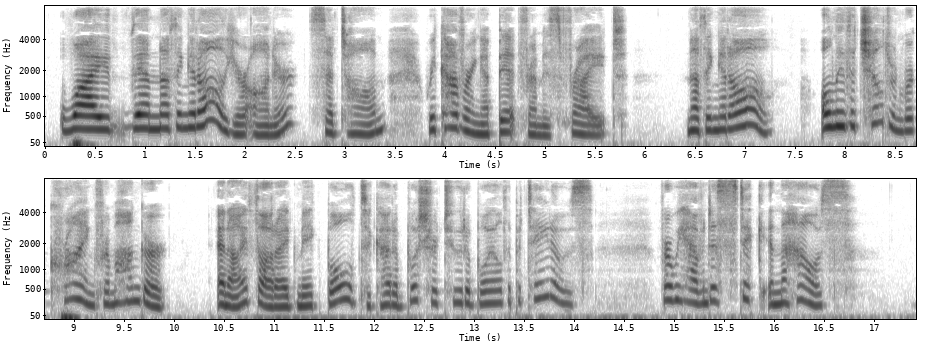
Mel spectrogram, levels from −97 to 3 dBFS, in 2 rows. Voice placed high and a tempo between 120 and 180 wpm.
Yes: high, 235 Hz; average, 170 wpm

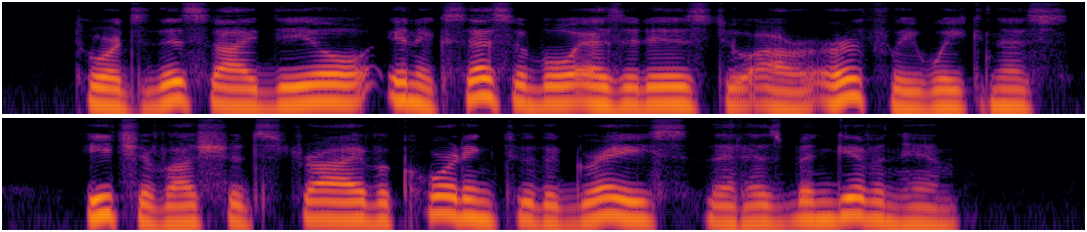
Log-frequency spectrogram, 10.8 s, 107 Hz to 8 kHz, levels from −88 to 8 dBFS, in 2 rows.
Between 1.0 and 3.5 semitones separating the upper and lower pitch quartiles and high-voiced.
No: average, 3.2 semitones; medium, 150 Hz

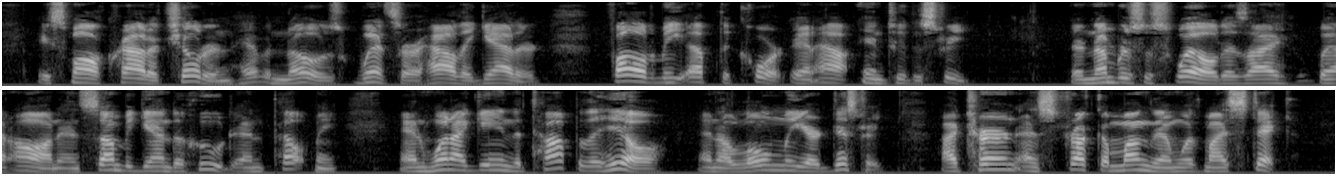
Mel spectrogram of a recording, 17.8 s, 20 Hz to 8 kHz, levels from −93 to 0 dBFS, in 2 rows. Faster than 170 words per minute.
Yes: average, 200 wpm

